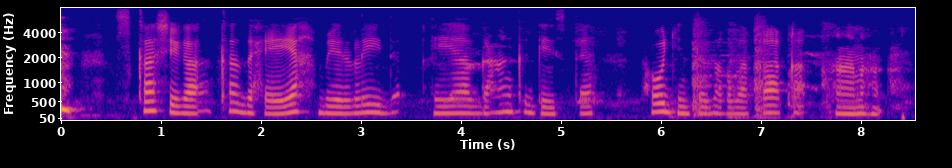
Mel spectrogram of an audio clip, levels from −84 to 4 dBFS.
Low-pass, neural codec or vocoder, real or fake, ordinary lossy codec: none; none; real; none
